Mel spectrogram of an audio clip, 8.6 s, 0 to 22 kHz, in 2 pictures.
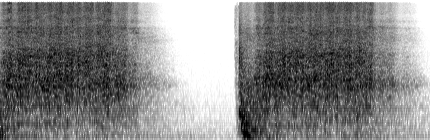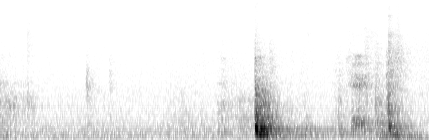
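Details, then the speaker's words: Junkyard Massey Ferguson 1155 tractor engine, long parked, cranked on two batteries with injectors removed: two long even cranking bursts with loud hissing and no compression beat, oil shooting out; turns freely, not seized. "all right well there's some good news that thing rolls over pretty good they're shooting all the oil out so hey that's a step in the right direction"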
